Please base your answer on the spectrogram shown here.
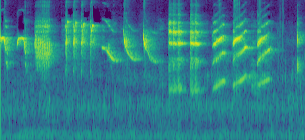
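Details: Asian pied starling, loud and chatty, used to coax starlings into song: harsh squawks, rapid stuttered notes and a string of down-slurred whistles, delivered at roughly three notes a second.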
